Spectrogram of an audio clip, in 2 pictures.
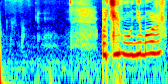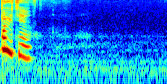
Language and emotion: Russian, angry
